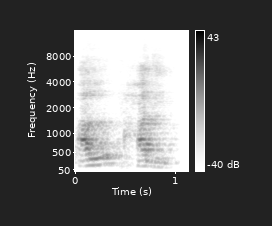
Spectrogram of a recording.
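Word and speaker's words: আহ্লাদি: উচ্চারণটা একটু ভালো করে খেয়াল করো। আল হাদি, এটা হলো এটার উচ্চারণ শব্দটা। আল হাদি।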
